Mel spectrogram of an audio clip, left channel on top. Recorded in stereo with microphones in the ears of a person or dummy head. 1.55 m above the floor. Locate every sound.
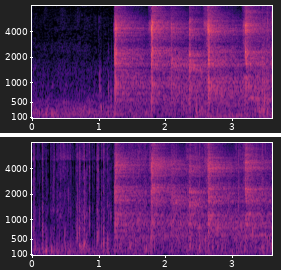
1.2 s a clap: 25° left (ahead or behind), 1.0 m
